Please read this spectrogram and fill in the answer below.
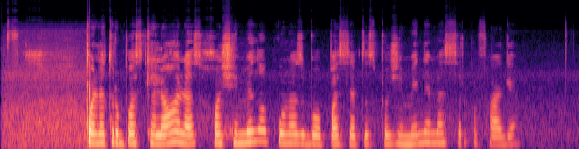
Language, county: Lithuanian, Vilnius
